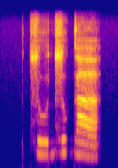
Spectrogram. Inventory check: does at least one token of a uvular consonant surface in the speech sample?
no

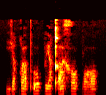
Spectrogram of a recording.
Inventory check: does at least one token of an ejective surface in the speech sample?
yes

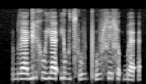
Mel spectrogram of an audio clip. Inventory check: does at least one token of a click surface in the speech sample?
no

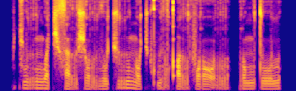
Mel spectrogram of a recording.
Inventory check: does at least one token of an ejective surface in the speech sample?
yes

